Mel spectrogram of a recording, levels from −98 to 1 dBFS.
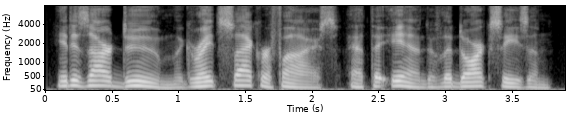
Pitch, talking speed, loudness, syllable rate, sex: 140 Hz, 200 wpm, -18 LUFS, 5.0 syllables/s, male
